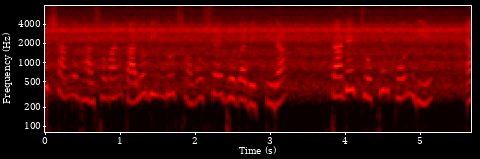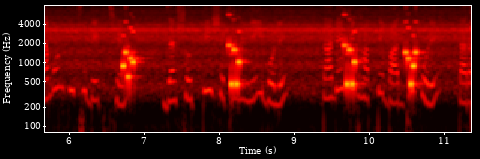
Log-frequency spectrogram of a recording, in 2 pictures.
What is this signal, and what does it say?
Five-tone selective call (EIA), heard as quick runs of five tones, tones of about 30 ms, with a squelch burst at the end and speech in Bangla. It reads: 26043 99773 99773 64426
